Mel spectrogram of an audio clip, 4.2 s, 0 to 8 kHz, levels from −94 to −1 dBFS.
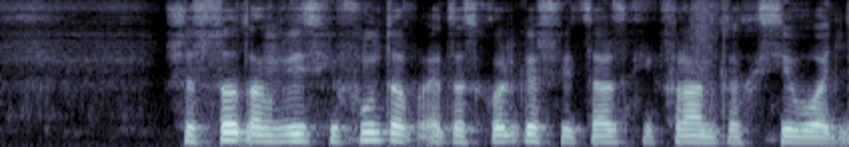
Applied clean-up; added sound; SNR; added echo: none; none; none; none.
